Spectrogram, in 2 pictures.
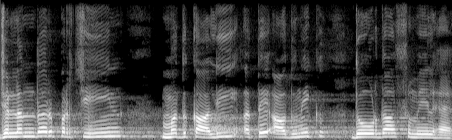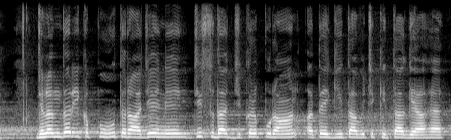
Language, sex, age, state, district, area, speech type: Punjabi, male, 30-45, Punjab, Jalandhar, urban, spontaneous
